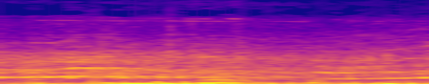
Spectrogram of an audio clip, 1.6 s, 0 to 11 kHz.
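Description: A large-scale FG Porsche Rothmans 4x4 RC car with a Castle Monster-X 8s motor, its soft tyre sliding through a bend, gives a short, loud, rising squeal with a harsh buzzy edge, and a voice seems to mimic the screech.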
